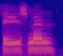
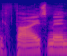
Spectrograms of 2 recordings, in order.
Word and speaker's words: Theismann: when it happened now his name is probably pronounced these men but I'm saying thighs men because it's very interesting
